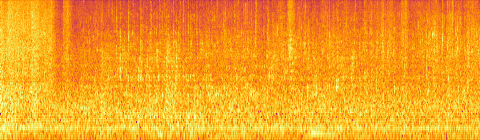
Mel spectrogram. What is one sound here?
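Hands rub and swish wet rice grains.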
